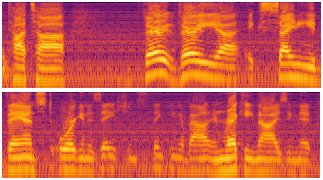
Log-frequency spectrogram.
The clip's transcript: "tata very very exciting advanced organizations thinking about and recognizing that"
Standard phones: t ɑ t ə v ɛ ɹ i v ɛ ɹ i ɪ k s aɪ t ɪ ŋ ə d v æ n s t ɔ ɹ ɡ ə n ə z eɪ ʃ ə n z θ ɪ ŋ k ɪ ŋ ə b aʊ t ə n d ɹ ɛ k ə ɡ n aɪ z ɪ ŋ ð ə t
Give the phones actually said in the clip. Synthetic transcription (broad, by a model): t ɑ t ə v ɛ ɹ i v ɛ ɹ i ɪ k s aɪ t ɪ ŋ ə d v æ n s t ɔ ɹ ɡ ə n ə z eɪ ʃ ə n z θ ɪ ŋ k ɪ ŋ ə b aʊ t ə n ɹ ɛ k ə ɡ n aɪ z ɪ ŋ ð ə t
